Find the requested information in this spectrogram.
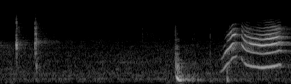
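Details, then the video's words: Pet parrot, tagged as a green ringneck, talking and said to say "mummy" and "papa": a single loud, rising-then-falling harmonic syllable near the end, after scattered clicks and taps in a quiet room. "parrot talking mummy papa"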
